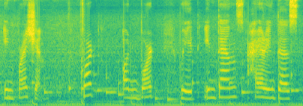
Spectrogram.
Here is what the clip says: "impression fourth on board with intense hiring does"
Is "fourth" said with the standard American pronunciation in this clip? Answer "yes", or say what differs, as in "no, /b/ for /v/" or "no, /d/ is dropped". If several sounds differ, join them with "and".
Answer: no, /t/ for /θ/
